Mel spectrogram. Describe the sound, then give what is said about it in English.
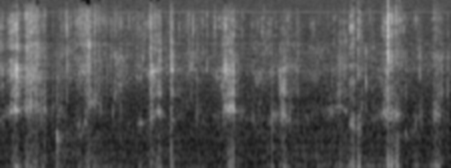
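Candy is chewed right against a microphone, giving loud, wet crunching and biting sounds in an irregular run of many close, crackly bites and chews, with no talking. “Let's just eat this candy into our microphones.”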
